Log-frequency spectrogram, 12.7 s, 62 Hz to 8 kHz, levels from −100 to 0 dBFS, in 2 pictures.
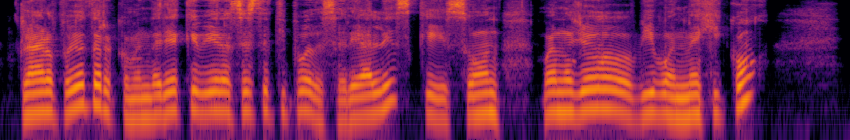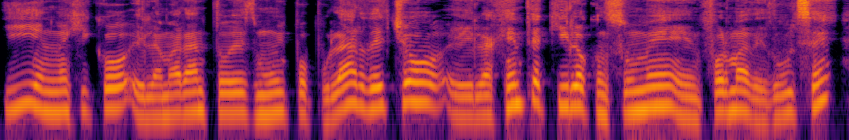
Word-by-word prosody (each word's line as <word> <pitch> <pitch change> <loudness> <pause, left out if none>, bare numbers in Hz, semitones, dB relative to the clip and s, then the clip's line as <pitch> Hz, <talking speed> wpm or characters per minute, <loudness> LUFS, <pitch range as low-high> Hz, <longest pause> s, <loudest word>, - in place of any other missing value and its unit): Claro, 160 +2 +1
pues 165 +5 -4
yo 210 - -1
te 210 - 0
recomendaría 145 0 -5
que 175 +1 -4
vieras 165 0 +3
este 165 +1 +4
tipo 165 +1 -8
de 130 - -9
cereales 145 - +2
que 135 -4 -7
son 150 +3 +4 0.3
bueno, 165 +1 -3
yo 175 -1 -2
vivo 155 +2 -5
en 135 -1 -4
México, 155 - -3 0.7
y 205 +4 -3
en 175 -3 -3
México 175 +3 -2
el 140 0 -5
amaranto 160 +2 -3
es 160 -2 -2
muy 155 +2 -5
popular. 160 - -2
De 190 - +2
hecho, 225 +1 +2
eh, 140 -1 -5
la 145 0 -2
gente 210 +7 +1
aquí 200 -3 -2
lo 200 -1 +2
consume 175 +4 +2
en 135 -3 -7
forma 170 +3 0
de 125 -2 -6
dulce, 165 - +7
165 Hz, 180 wpm, -26 LUFS, 145-185 Hz, 0.7 s, dulce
